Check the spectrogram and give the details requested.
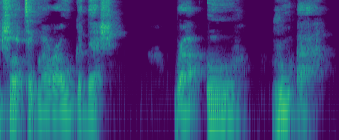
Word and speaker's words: Ruach: Ru'ah. That's how you say it. Ru'ah. Right? Ruach. Right? It's not this. This is all from paganism.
